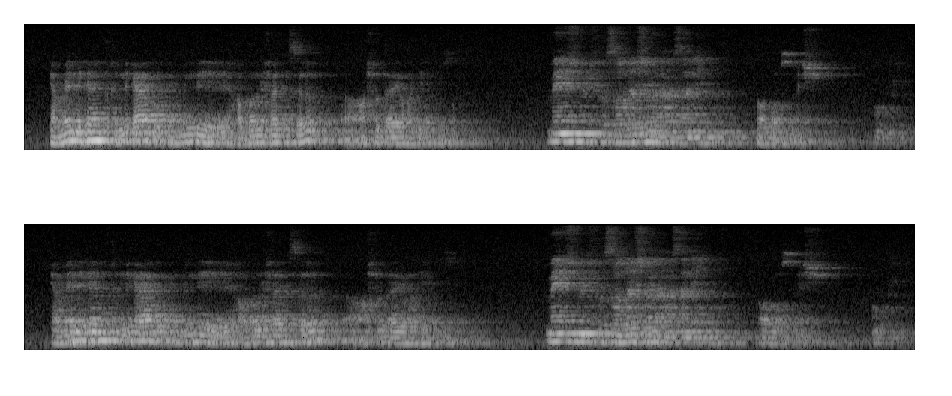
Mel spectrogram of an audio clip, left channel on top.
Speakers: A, on the left; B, on the right.
A: كمل لي كده انت خليك قاعد وكمل لي حضر لي شوية أسئلة آه، عشر دقايق وهجيلك بالظبط
B: ماشي ماشي بس ما تغيبش بقى أنا مستنيك أهو.
A: خلاص ماشي
B: أوكي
